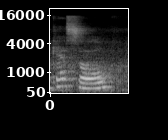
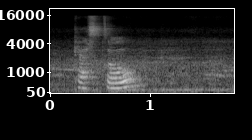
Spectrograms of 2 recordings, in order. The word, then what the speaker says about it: castle: Kemudian castle bukan castle, dan yang terakhir adalah buffet, bukan buffet ya.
